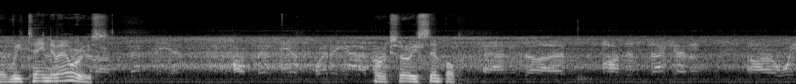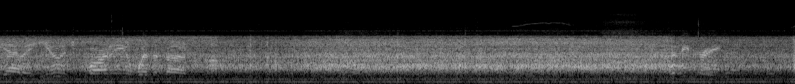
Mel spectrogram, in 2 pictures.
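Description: A radio hisses with steady static.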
